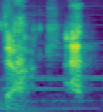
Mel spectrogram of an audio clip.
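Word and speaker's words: Duque: His last name's got to be Duck. Spelled D-A-H-N. But he prefers Don. Well, no, it's D-O-N, but D-U-Q-U-E. Just pronounced Duck.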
